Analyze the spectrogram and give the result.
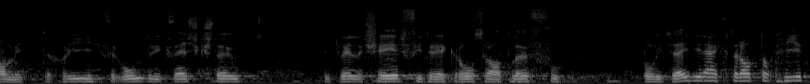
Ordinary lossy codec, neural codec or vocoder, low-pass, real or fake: none; vocoder, 44.1 kHz, 128 mel bands every 512 samples, BigVGAN v2; 14.4 kHz; fake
